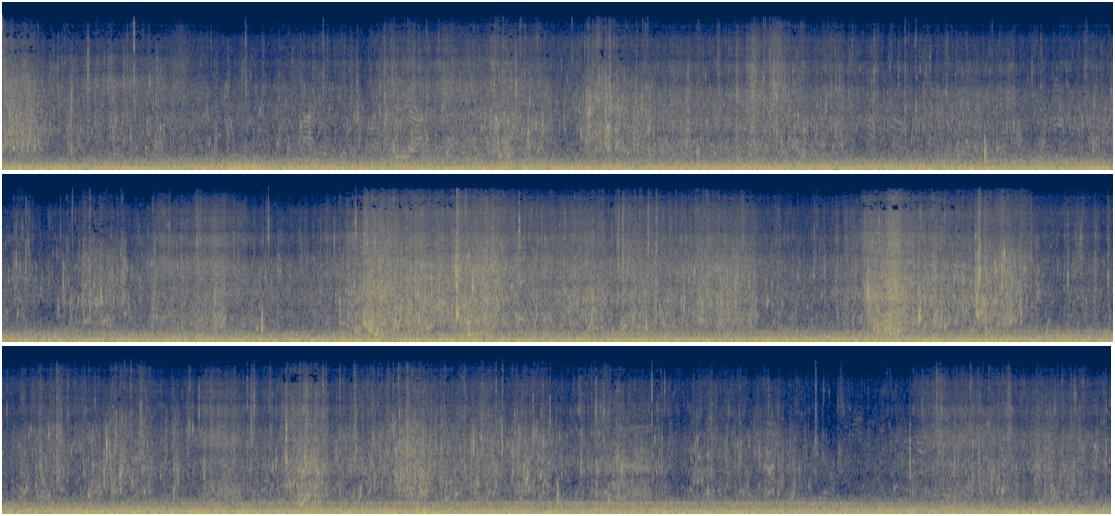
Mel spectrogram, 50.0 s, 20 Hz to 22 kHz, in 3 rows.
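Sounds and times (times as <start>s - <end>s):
steady low rumble: 0.0s - 49.9s
sea waves splashing against rocks: 29.3s - 32.8s.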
